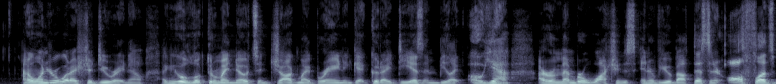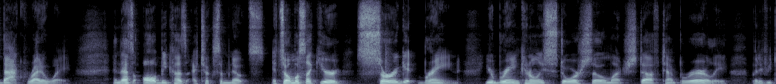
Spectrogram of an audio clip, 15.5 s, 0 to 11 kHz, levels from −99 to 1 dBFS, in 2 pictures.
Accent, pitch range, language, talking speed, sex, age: American, 115-145 Hz, English, 265 wpm, male, 30-49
